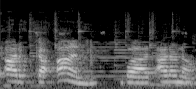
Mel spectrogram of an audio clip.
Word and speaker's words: Arka'n: Okay, so I should help me pronounce it because I know it's A-R-K apostrophe. That means something. Yes. A-N, It's Arka'n. right? Yes. I would say Arka'n, but I don't know.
